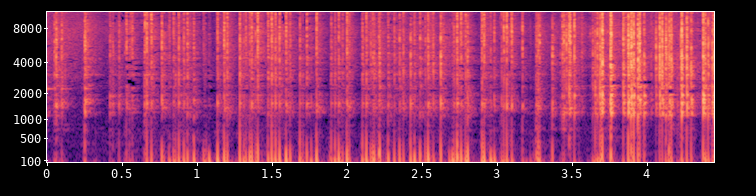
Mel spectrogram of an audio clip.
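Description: A metal coffee can is tapped in a fast, continuous flurry. The taps are dull, low and knocking, each dying away almost instantly with little ring, with a faint rattling edge throughout.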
